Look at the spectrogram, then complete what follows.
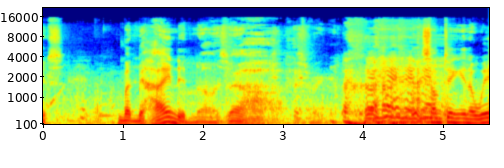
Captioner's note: laughter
